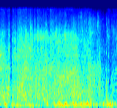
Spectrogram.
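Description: Dog sled running fast over snow: a steady, rough scraping hiss of the runners on the snow, mixed with wind on the microphone.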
